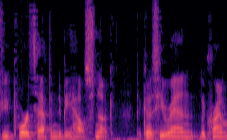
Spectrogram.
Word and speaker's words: Snook: It's spelled S-N-O-O-K.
